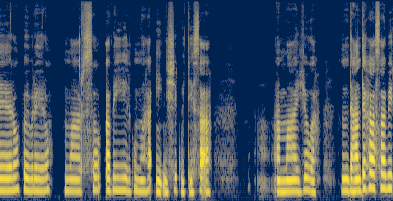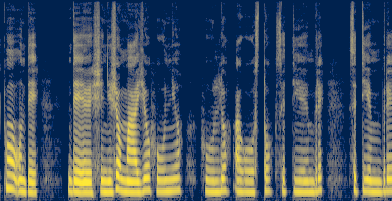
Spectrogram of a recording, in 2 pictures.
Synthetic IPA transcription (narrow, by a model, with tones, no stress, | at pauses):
e˧ɾo˦fe˧βɾe˧ɾo˦ | mã˧ɾso˦a˧βɾi˦lku˦mã˧ɦa˦ʔĩ˧nĩ˧ʃi˦˧kʷi˧t̪i˧sa˦ʔa˧ | a˧mã˧jo˦ɣa˧ | nd̪a˨ɦa˧nd̪e˦ɦa˦˧sa˦βi˦kõ˦˧õ˧nd̪e˨ | nd̪e˨ʃi˧nĩ˧ʒo˦˧mã˧jo˦hu˧nĩ˦o˦ | hu˧ljo˦a˧ɣo˧st̪o˧se˧t̪je˧mbɾe˦ | se˧t̪je˧mbɾe˦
